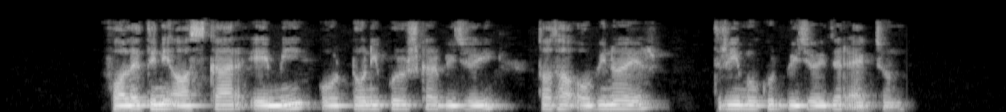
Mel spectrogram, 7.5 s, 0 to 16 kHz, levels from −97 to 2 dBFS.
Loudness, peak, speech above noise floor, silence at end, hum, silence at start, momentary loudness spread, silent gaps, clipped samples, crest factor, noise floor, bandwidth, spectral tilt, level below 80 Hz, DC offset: -17 LUFS; -2 dBFS; 71 dB; 0.8 s; none; 0.85 s; 11 LU; none; under 0.1%; 16 dB; -88 dBFS; 8 kHz; -5.5 dB/octave; -56 dBFS; under 0.1%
